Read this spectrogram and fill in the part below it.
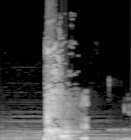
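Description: A single loud, close sneeze bursts out in one sharp explosive blast with a short trailing breath, set against quiet room tone.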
